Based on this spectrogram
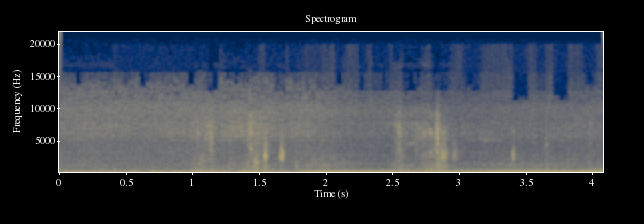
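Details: Volkswagen MK6 GTI test drive after lubricating the sway bar bushings to cure crunch or creak over bumps: only low road rumble and soft thumps, no creak or crunch; quiet front suspension, temporary fix.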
